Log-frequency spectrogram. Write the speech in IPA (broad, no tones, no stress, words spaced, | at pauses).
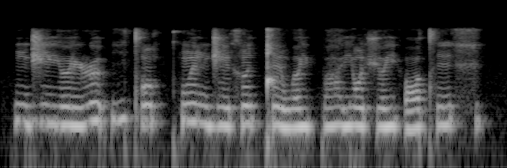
nd͡ʒijøjɭø ʔi̤tʼɔ̃x kʷʰẽnd͡ʒẽx ə̃ǃẽ wəjpa̤jɔ̃ ʃøjʔɔtʰĩx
